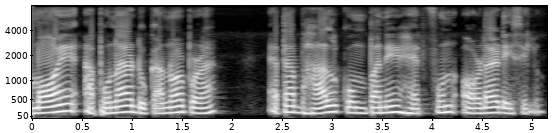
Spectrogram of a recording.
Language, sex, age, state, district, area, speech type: Assamese, male, 18-30, Assam, Sivasagar, rural, spontaneous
